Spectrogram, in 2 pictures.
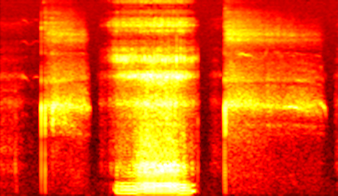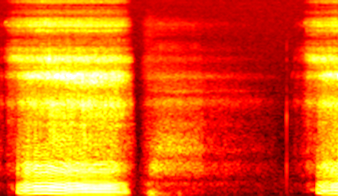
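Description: Loud rattling snores on the in-breath alternating with quieter airy out-breaths, about two cycles in ten seconds; typical snoring.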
